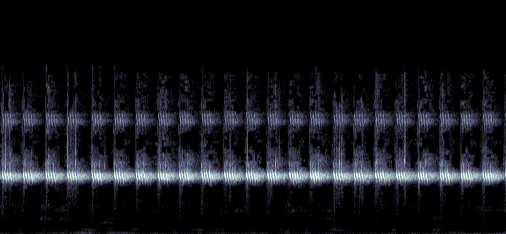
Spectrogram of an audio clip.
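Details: Cricket chirping loudly and clearly, a high pure tone with a faint higher overtone, pulsed in steady bursts about four per second, continuous with no pauses; faint low rumble underneath.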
